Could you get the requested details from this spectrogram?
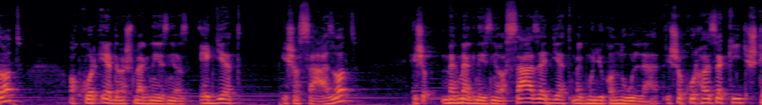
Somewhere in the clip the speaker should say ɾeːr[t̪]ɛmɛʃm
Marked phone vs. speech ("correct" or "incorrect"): incorrect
